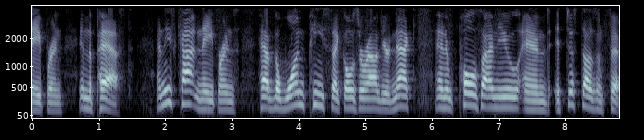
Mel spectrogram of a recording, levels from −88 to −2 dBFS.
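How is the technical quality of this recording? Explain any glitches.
No glitches can be heard; the signal stays steady, continuous and undistorted for its whole duration.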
